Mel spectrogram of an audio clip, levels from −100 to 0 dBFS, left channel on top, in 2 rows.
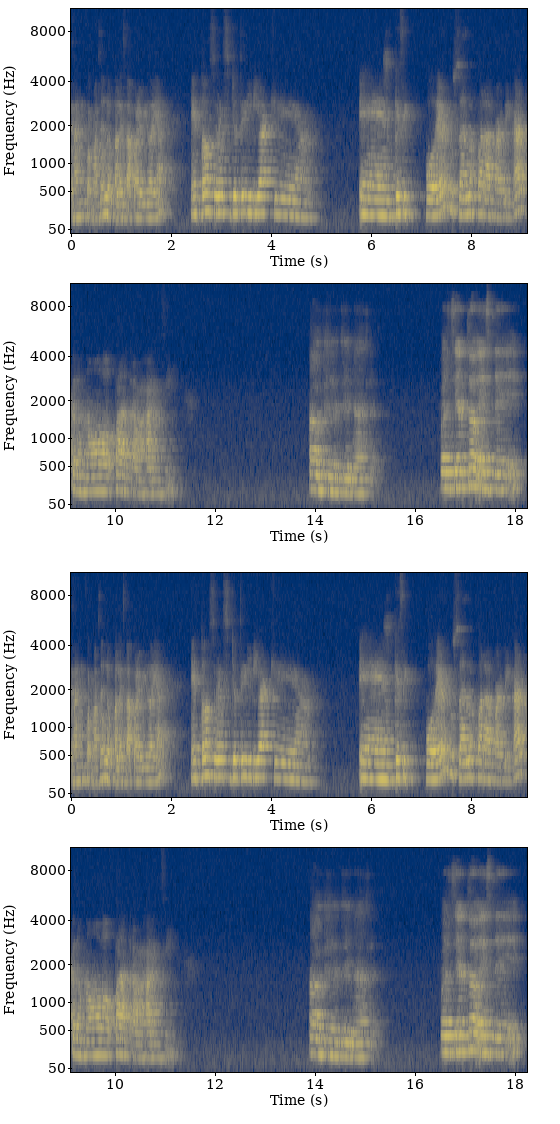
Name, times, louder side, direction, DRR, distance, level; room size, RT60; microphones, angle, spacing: voice 1, 0.0-1.8 2.4-4.8 5.8-6.8 7.1-11.2, equal, 15° right, -1 dB, 0.5 m, -28 dB
voice 2, 13.9-15.2 16.5-18.0, equal, 50° left, -3 dB, 0.7 m, -28 dB
4.6 x 2.0 x 3.0 m, 0.81 s
head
